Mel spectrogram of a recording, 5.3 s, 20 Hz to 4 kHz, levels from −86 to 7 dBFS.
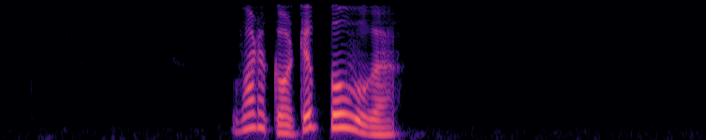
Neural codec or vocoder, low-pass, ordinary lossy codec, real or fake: none; 3.6 kHz; none; real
